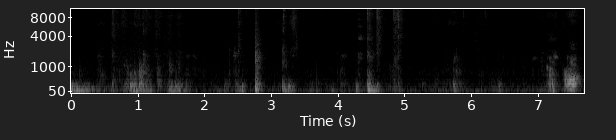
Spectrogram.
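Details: Italian Greyhound puppy, eight weeks old, indoors while biting a bed, makes low rumbling growls in uneven bursts over the first two seconds, then scattered short grunting pulses and a louder closing growl, with faint room noise.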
